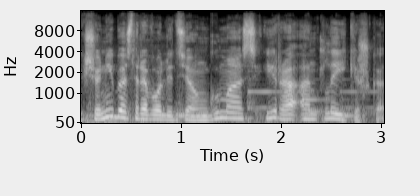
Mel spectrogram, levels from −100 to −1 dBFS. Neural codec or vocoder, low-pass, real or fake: none; 14.4 kHz; real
